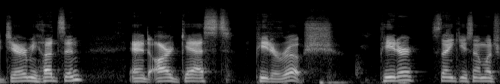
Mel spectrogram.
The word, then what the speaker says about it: Peter Rosch: Our debaters tonight are going to be Jeremy Hudson and our guest, Peter Rosch. Peter, thank you so much for coming on the show, man. I am pronouncing your name correctly, I hope.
